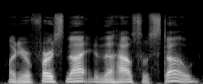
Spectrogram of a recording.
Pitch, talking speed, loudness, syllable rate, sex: 115 Hz, 265 wpm, -16 LUFS, 6.0 syllables/s, male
